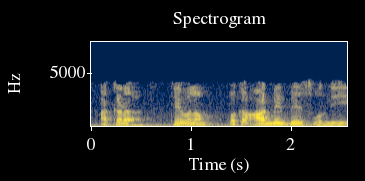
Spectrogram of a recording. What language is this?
Telugu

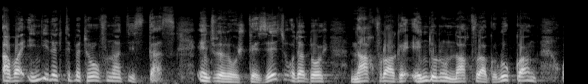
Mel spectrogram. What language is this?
German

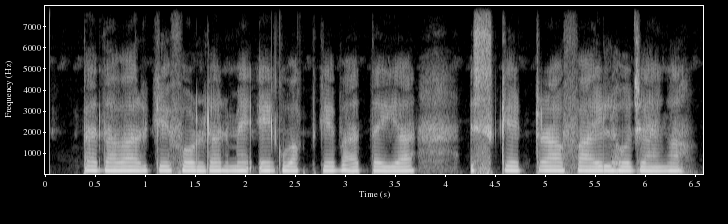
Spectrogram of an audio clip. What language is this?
Urdu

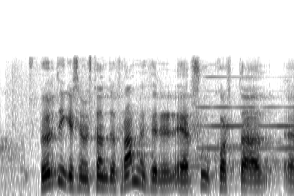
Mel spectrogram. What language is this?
Icelandic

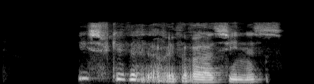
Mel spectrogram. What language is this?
Kabyle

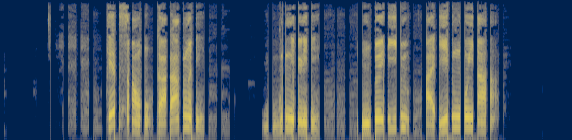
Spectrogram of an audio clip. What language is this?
Mbum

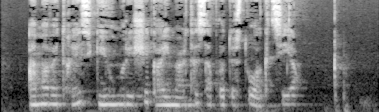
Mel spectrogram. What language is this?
Georgian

